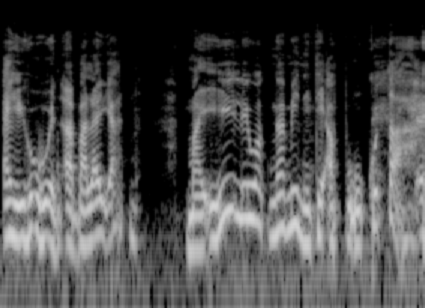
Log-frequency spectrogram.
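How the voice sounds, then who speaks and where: A woman playing a worried, determined mother and grandmother in a radio drama, husky-voiced, with an Ilocano Filipino accent. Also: fairly low pitch, big pitch swings, a little slow, a little mellow, dry recording, exaggerated voice. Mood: earnest, resolute. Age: middle-aged.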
